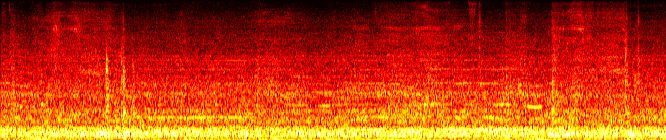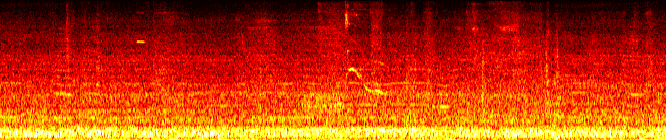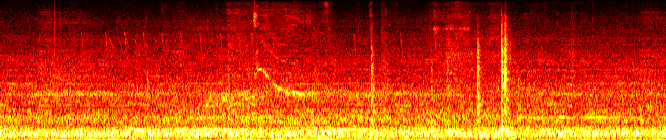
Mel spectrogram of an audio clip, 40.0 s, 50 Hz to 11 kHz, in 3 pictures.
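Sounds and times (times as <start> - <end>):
backhoe diesel engine drone: 0.0 - 39.9
brief squeaks: 20.2 - 21.0, 31.2 - 33.0.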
